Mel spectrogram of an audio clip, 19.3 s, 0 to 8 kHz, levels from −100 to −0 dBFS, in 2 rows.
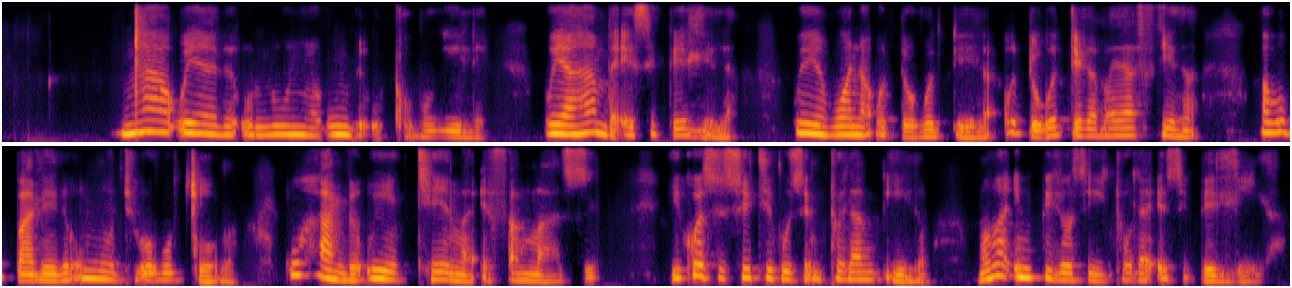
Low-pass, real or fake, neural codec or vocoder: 7.2 kHz; fake; codec, 16 kHz, 2 kbps, X-Codec, HuBERT features, trained on general audio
